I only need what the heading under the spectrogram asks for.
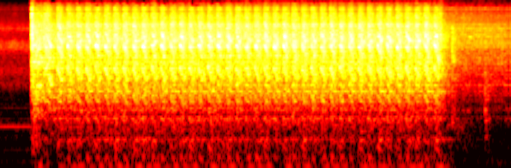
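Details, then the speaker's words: Toyota truck, cranking with helper holding key to power the ECU, clutch switch bypassed: starter spins steadily about three to four compression beats a second for six seconds but never catches; ignition circuit problem suspected, spark being checked. "Okay, let me try one more thing here. We'll check for spark here. Let's see here. All right. All right. Go for it. Okay. All right. Something's going on with our ignition circuit."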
